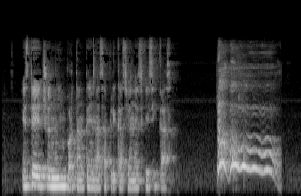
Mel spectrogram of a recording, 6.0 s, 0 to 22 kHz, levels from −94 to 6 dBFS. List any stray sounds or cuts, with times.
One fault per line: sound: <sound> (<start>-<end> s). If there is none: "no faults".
sound: bark (4.3-5.7 s)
